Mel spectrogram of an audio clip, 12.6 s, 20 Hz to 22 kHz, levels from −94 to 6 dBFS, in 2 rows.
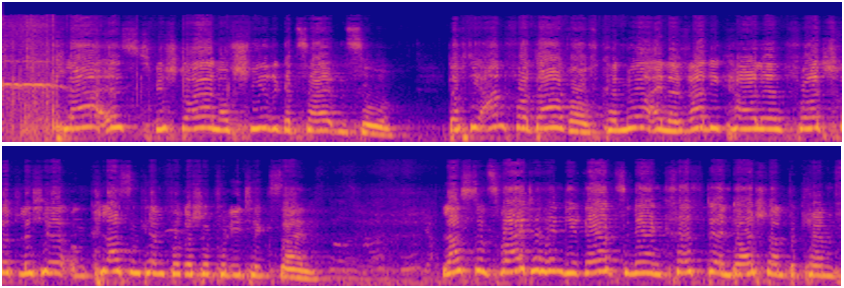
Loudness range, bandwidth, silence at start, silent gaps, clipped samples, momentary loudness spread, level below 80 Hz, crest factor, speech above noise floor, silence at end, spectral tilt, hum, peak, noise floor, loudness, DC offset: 2 LU; 15 kHz; 0 s; none; under 0.1%; 5 LU; -48 dBFS; 12 dB; 20 dB; 0 s; -5.5 dB/octave; none; -8 dBFS; -40 dBFS; -21 LUFS; under 0.1%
